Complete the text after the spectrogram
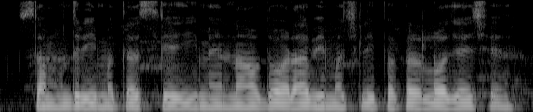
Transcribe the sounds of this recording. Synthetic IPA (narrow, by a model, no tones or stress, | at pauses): səmund̪ɾimət̪əsjəimenawd̪waɾabʱimət͡ʃʰlipəkəɾlɔd͡ʒajt͡ʃʰɛ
